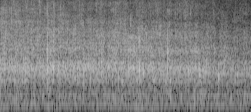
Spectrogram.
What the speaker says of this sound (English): Then we're going to add beef broth. You'll hear a nice sizzle from that.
